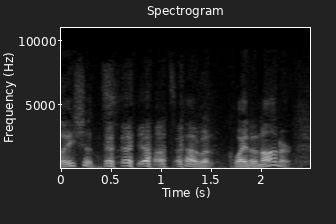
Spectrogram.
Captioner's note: laughs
